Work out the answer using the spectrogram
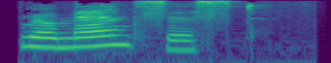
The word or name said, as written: romancist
